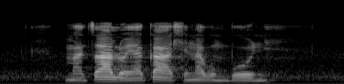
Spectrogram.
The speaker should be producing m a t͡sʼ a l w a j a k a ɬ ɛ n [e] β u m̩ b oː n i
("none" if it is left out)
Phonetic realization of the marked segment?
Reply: a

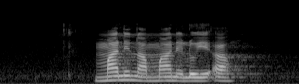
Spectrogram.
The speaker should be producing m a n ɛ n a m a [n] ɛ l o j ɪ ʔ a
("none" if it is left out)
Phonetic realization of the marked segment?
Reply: n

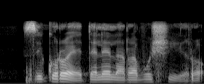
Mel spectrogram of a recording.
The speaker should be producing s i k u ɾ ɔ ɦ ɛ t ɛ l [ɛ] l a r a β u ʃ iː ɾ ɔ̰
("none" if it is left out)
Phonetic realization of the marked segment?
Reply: ɛ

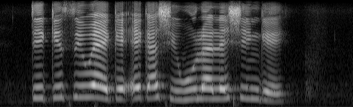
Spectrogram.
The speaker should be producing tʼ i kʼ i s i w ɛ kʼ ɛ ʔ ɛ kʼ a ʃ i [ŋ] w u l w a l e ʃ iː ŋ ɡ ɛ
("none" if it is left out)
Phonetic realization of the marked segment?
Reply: none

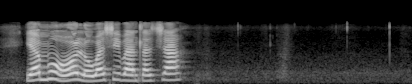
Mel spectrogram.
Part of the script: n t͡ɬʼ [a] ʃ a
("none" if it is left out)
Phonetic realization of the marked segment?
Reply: a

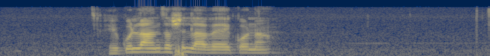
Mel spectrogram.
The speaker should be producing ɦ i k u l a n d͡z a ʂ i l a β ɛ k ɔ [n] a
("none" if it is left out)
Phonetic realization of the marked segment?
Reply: n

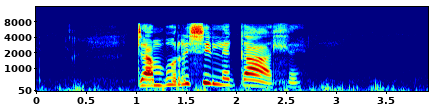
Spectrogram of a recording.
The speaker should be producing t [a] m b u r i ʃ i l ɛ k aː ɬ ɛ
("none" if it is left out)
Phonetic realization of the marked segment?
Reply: a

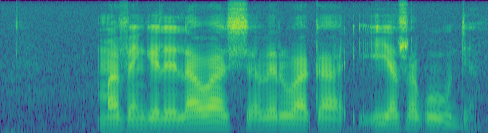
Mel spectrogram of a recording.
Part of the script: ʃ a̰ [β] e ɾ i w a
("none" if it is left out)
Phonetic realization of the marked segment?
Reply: β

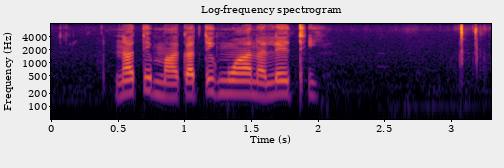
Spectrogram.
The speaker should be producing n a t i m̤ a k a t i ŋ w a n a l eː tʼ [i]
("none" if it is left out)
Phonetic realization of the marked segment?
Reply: i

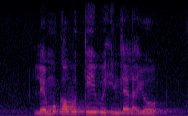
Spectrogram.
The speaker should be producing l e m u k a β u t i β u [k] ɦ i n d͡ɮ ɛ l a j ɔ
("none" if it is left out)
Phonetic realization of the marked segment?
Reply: none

